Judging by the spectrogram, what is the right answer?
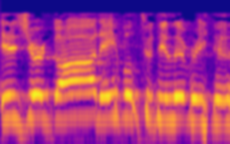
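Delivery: mournful, high, lamenting cry. Retelling the scripture where the king cries out to Daniel: acting out a lamenting cry. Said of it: "sort of in a lament".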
